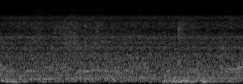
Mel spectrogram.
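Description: Steady background noise with no distinct event: an even hiss-like ambience with faint, indistinct sounds beneath it.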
